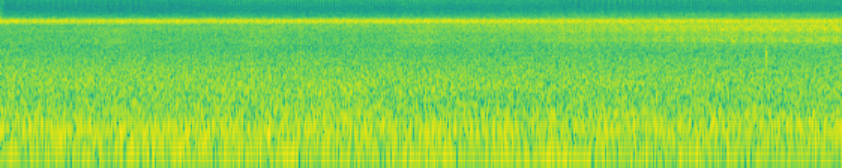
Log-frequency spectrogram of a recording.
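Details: Cicadas singing in summer, a dense steady high-pitched hiss that swells slightly toward the end, with a low hum underneath.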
